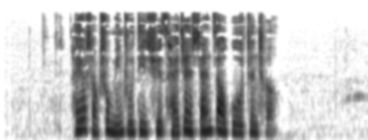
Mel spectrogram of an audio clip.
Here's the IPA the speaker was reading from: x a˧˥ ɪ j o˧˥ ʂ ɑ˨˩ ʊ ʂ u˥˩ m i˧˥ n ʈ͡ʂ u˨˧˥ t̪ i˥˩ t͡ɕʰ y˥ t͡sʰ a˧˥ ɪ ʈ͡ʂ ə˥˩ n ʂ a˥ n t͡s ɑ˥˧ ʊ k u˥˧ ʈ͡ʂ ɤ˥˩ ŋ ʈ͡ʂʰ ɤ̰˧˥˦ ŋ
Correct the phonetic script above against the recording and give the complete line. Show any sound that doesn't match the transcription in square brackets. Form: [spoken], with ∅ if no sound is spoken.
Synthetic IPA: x a˧˥ ɪ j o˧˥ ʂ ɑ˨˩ ʊ ʂ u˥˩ m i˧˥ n ʈ͡ʂ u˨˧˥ t̪ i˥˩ t͡ɕʰ y˥ t͡sʰ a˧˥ ɪ ʈ͡ʂ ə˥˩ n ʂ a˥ n t͡s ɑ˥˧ ʊ k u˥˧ ʈ͡ʂ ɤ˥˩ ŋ ʈ͡ʂʰ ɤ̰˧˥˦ ŋ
